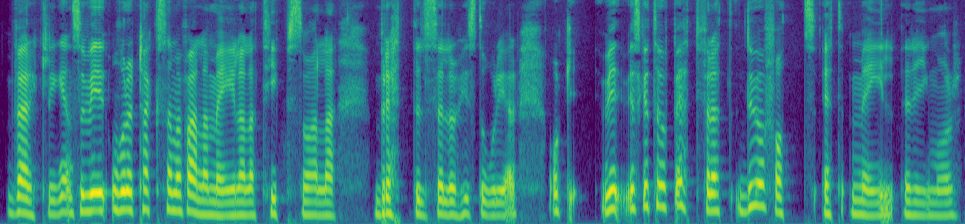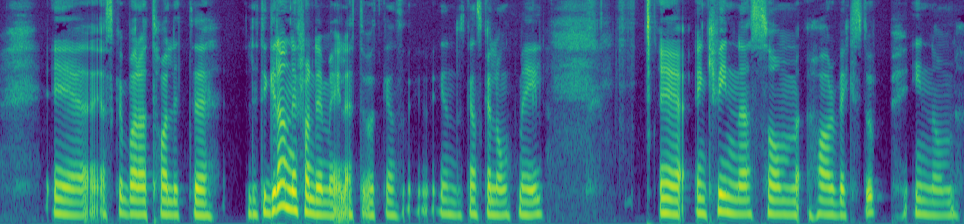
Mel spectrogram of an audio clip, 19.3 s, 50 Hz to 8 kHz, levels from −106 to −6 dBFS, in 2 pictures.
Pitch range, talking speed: 175-215 Hz, 175 wpm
